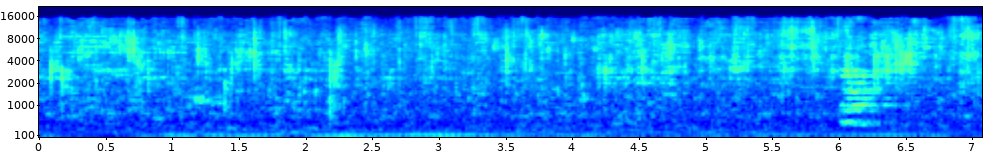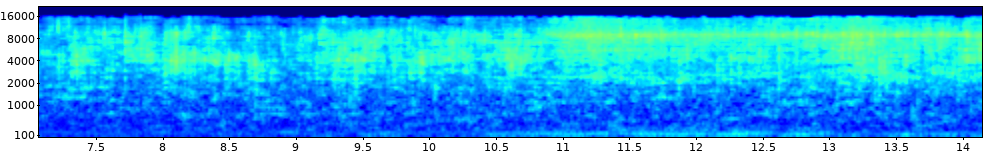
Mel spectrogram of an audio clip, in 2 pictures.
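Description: Raw chicken pieces sizzling in hot oil and fried onion masala in a kadai: a steady frying hiss that grows brighter over the last few seconds.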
